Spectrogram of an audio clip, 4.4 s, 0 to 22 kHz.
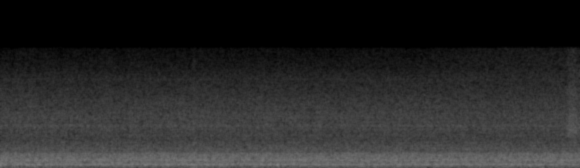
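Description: Electric train running steadily at about 65 km/h, heard from inside the driver's cab: a continuous running noise of wheels on track with a steady hum.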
